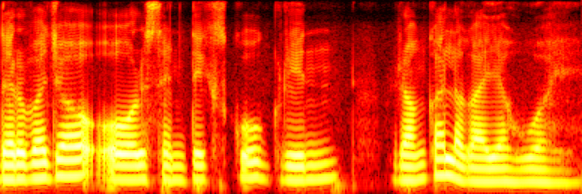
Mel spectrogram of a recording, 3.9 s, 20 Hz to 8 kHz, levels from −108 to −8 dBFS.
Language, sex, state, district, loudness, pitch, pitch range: Hindi, female, Arunachal Pradesh, Longding, -18 LUFS, 170 Hz, 165-180 Hz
